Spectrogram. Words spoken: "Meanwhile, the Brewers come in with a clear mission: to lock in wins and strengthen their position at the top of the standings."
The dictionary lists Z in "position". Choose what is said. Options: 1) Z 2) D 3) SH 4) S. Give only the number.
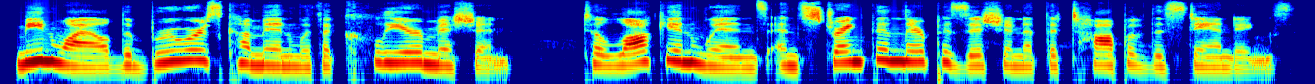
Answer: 1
